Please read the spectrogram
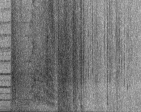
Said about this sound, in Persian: سنباد گلوله خود فیر کرد و در کشتی سنتیاگو خورد.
